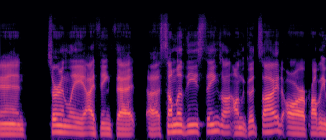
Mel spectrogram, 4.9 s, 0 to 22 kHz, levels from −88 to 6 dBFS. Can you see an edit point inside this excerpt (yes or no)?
no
